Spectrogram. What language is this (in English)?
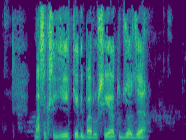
Greek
